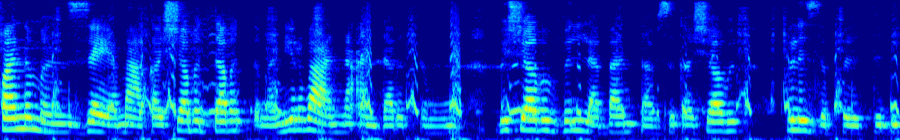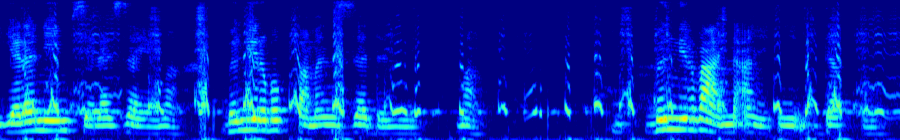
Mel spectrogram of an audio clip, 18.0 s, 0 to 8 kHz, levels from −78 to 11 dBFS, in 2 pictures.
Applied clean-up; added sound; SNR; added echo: none; Bark; 10 dB; none.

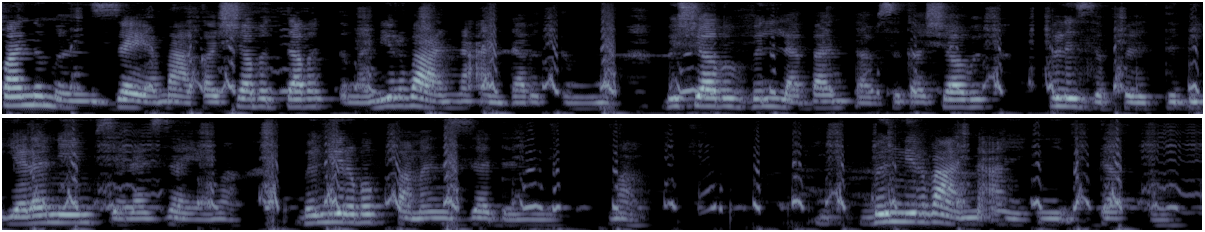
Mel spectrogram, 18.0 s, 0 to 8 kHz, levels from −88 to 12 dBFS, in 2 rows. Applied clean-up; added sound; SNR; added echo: classical method Wiener filter.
